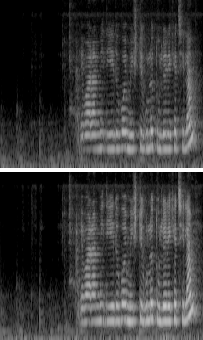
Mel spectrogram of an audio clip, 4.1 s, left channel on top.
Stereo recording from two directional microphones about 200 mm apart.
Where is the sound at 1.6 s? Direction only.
55° right (ahead or behind).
